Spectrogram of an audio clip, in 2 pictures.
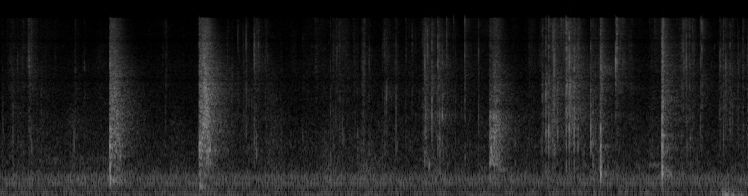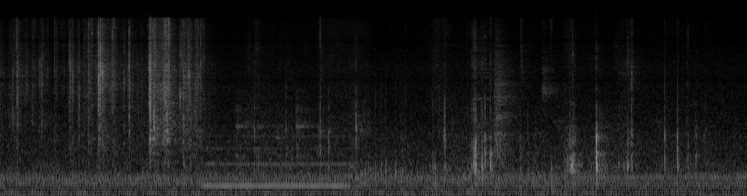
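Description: Thin plastic film and a clear plastic box crinkling and crackling as they are unwrapped and handled. There are two sharp crackles in the first couple of seconds, a dense run of crackling in the middle, and a few more near the end.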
